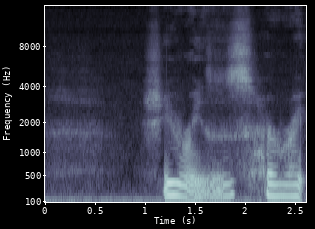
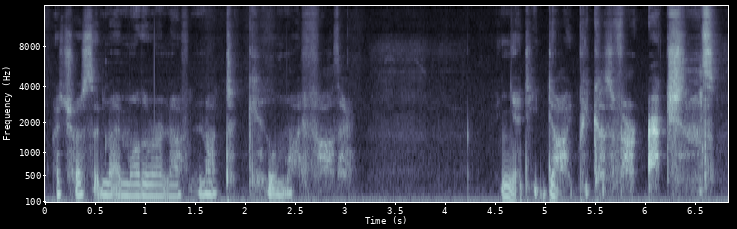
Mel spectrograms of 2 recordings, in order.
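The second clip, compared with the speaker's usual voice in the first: hushed story told in a whisper; whispered storytelling; 4 dB quieter than usual. Acted. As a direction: whisper the whole tale close to the mic. Whispered retelling of anime fight.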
